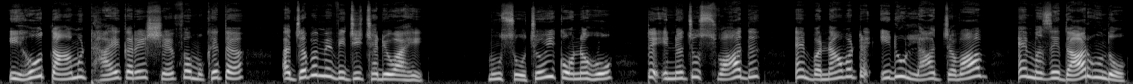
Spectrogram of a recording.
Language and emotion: Sindhi, surprised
